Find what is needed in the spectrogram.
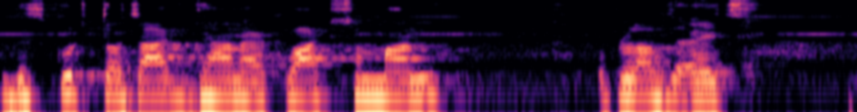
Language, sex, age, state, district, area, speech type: Maithili, male, 30-45, Bihar, Madhubani, rural, read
